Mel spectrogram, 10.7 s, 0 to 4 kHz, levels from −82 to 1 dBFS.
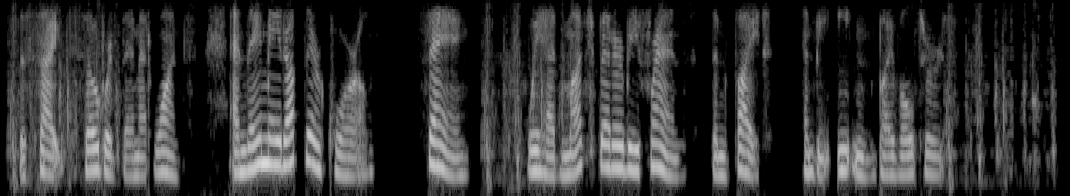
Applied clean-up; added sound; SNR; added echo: classical method spectral subtraction.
